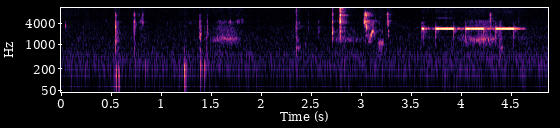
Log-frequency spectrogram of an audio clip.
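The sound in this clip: A Rockville Bluetooth speaker beeping as its digital volume reaches full: three short, steady high-pitched tones in even succession near the end, after a few faint clicks and handling noises.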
